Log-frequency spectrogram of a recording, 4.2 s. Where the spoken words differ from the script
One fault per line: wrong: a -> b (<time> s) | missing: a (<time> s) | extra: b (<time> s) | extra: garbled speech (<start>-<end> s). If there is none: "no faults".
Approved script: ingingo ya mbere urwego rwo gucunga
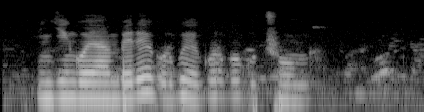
no faults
